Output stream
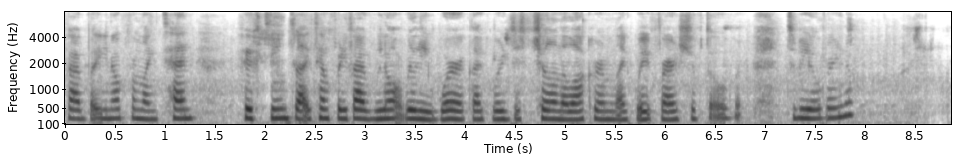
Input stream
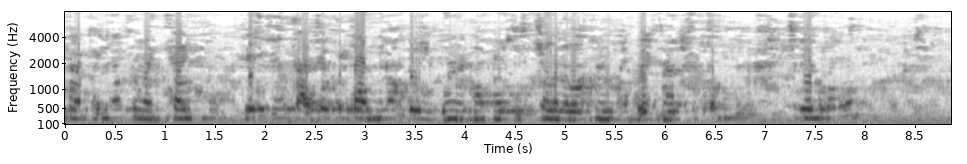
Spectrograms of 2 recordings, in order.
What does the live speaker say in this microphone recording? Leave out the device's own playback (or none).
none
